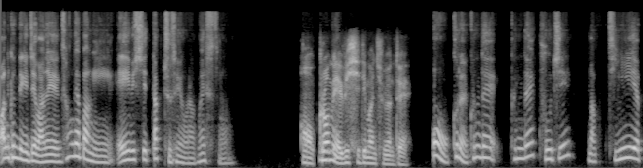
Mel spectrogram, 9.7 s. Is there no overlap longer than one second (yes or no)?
yes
